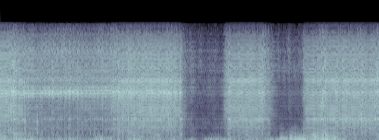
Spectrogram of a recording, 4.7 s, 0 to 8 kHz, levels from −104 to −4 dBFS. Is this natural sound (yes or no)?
no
